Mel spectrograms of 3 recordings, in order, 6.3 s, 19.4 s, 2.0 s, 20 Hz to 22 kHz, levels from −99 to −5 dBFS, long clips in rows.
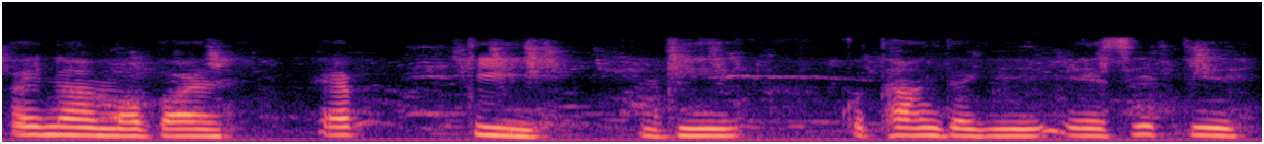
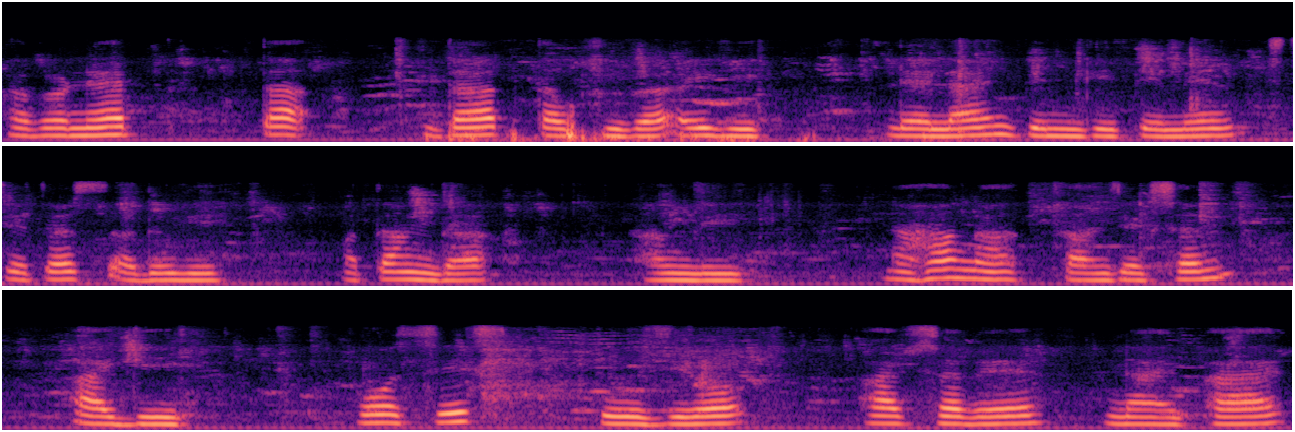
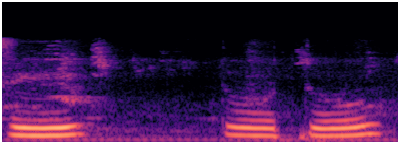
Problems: background sounds at intervals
